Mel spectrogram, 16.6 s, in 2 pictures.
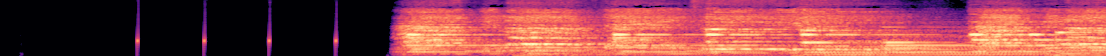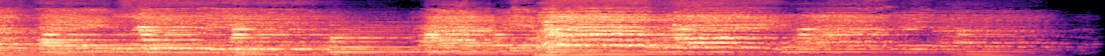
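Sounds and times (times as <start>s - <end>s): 
party birthday song backing track in G: 3.0s - 16.1s.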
